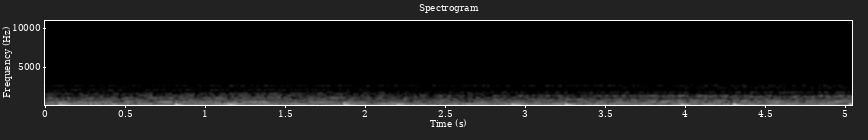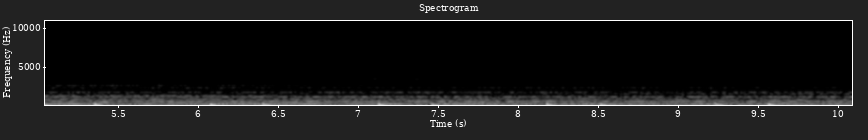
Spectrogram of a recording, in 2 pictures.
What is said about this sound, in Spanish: Y vamos a ese primer latido de vida.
